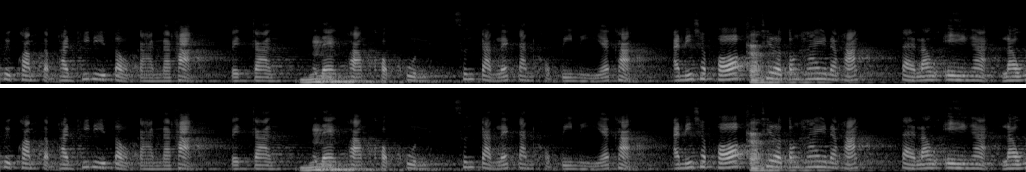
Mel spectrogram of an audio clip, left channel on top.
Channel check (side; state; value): both; identical; correlation 1.00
